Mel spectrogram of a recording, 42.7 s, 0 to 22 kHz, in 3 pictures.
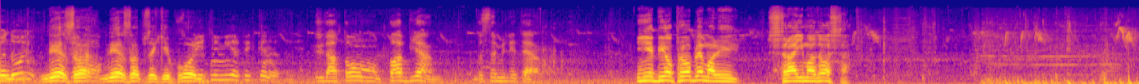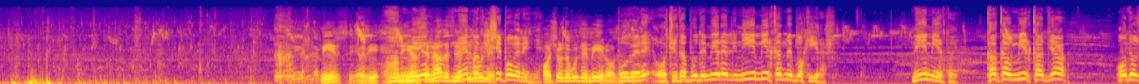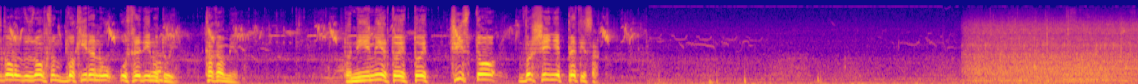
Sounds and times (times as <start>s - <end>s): Speech: 8.0s - 10.7s, 17.8s - 24.7s, 28.2s - 31.6s, 32.5s - 36.0s.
